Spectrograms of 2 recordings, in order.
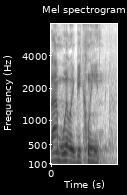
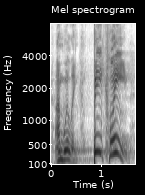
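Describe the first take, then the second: First: It is said calmly, without much force. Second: It is said forcefully, like an exclamation.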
